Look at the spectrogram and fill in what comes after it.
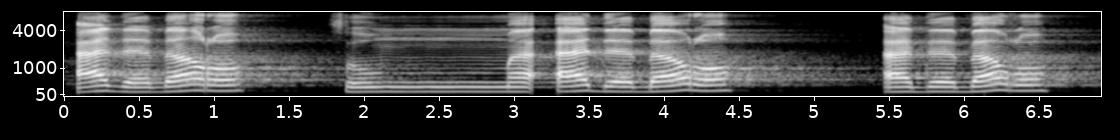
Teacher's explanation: huruf da berharakat sukun maka dia dibaca pantul · Huruf Da berharokat sukun, maka dia dibaca pantul. Karena huruf Da yang berharokat sukun adalah salah satu daripada huruf-huruf qalqalah atau huruf pantul, maka dibaca pantul.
